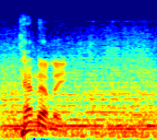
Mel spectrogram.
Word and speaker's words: Kennerley: I'm pretty sure it's Kennerley. Kennerley. But Cannerley's all right too.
